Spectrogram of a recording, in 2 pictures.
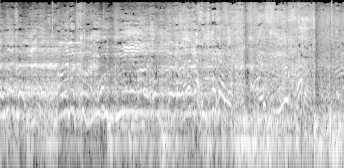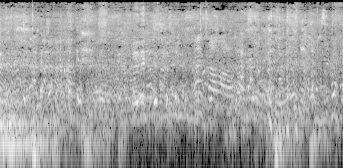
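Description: A man sings loudly through a loudspeaker.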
